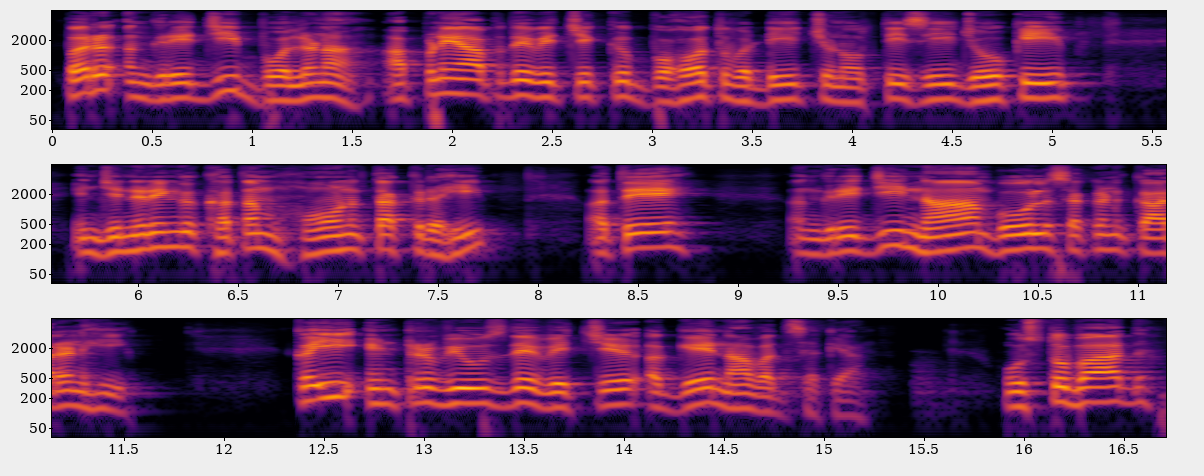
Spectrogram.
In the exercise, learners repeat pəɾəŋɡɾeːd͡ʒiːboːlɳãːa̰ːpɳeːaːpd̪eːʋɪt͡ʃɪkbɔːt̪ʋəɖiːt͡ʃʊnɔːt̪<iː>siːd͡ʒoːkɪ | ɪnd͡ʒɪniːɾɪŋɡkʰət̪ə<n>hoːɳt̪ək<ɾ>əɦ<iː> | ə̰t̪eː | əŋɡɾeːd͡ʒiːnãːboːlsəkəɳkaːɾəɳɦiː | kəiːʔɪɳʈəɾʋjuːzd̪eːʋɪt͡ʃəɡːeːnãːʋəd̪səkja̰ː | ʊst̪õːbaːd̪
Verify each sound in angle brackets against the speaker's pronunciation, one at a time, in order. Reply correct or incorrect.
correct, incorrect, correct, correct

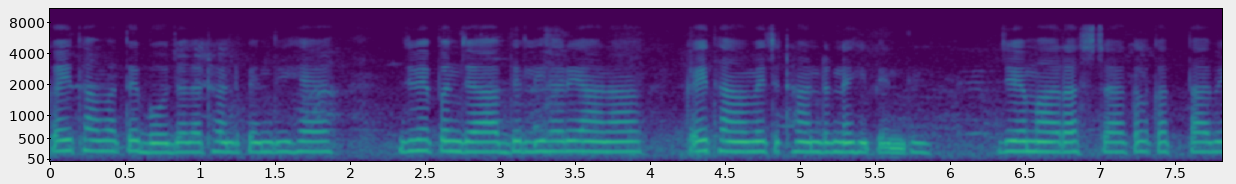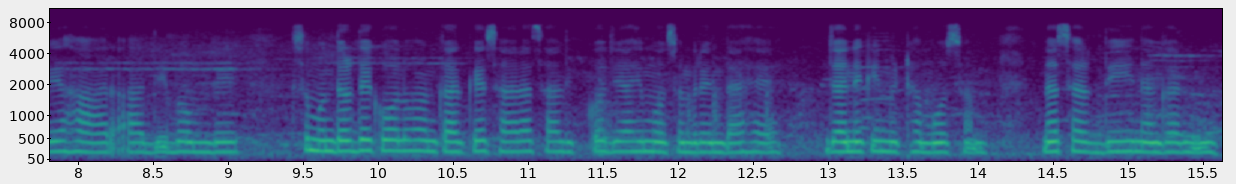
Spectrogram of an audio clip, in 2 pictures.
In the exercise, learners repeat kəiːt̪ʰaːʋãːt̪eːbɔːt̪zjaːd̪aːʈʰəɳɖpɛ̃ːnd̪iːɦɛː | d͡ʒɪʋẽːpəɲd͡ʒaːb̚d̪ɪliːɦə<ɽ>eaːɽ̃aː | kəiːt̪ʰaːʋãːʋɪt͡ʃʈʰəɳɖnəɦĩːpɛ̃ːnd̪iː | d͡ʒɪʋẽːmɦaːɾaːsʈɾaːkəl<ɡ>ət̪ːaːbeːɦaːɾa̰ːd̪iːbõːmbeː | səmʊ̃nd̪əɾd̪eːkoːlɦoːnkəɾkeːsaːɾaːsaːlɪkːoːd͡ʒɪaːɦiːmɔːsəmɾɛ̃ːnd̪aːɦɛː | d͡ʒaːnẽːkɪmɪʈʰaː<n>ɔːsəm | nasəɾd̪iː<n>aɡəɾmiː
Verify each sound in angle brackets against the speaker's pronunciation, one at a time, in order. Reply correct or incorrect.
incorrect, incorrect, incorrect, correct

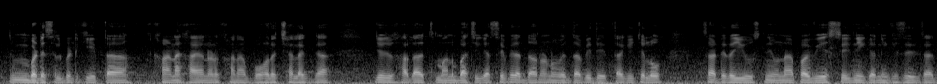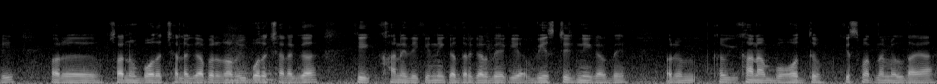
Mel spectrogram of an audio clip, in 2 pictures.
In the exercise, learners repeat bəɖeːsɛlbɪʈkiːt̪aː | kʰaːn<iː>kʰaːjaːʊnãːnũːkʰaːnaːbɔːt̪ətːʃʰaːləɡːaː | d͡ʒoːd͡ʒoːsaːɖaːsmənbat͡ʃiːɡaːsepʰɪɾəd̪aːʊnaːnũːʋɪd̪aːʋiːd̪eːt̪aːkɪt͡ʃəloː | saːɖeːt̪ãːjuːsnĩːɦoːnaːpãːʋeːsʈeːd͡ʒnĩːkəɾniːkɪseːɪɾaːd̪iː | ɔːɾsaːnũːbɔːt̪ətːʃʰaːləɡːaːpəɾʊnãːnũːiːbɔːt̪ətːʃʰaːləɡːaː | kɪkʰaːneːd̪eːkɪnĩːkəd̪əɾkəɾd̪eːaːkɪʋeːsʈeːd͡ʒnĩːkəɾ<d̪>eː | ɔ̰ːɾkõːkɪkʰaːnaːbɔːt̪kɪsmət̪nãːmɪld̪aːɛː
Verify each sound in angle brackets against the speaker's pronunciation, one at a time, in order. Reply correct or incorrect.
incorrect, correct

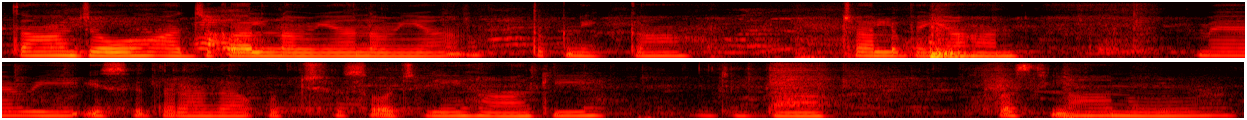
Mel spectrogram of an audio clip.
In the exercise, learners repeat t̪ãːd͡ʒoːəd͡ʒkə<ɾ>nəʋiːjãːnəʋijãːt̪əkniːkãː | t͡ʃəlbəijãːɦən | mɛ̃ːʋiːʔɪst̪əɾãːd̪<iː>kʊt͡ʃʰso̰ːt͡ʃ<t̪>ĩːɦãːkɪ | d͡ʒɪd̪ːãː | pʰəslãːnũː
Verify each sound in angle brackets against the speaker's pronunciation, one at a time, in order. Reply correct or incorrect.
incorrect, incorrect, incorrect

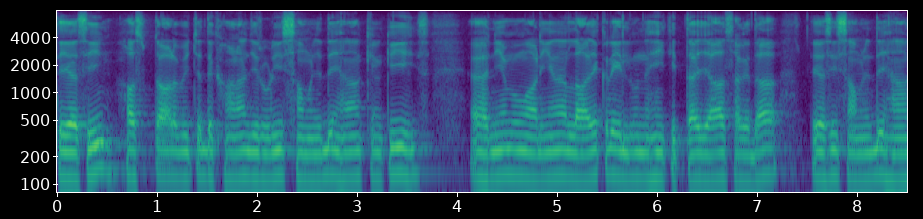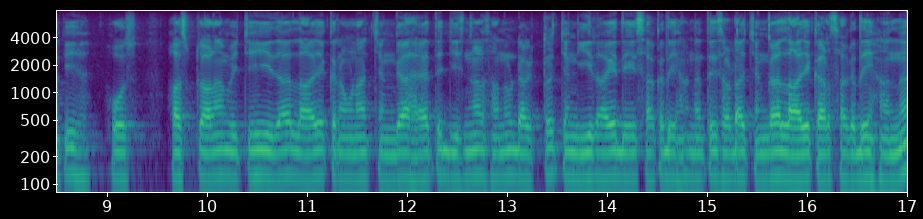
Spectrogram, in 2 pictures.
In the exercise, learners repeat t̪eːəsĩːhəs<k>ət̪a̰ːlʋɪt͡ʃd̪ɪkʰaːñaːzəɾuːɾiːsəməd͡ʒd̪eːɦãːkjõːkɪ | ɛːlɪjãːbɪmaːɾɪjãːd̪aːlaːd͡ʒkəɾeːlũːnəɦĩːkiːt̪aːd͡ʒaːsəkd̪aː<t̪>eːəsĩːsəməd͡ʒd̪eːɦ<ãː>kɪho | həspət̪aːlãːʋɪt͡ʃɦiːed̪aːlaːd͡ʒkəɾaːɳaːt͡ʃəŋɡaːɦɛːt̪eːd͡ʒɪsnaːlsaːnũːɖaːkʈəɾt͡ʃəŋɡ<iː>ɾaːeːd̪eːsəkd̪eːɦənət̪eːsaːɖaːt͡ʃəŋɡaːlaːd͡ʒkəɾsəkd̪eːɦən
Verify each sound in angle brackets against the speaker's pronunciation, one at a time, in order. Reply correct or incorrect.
incorrect, correct, correct, correct

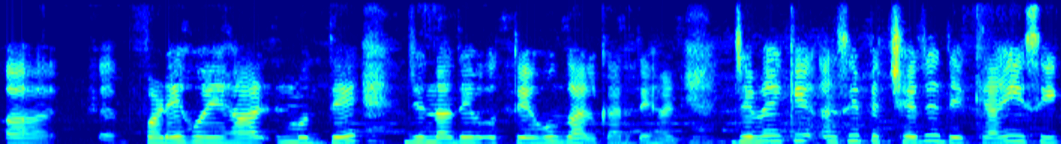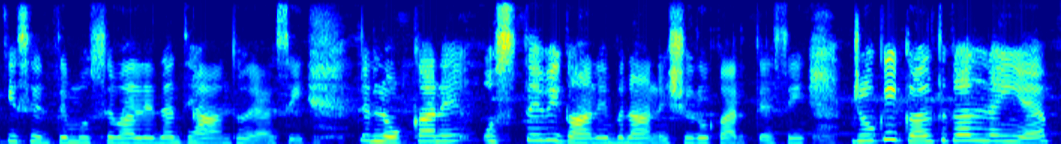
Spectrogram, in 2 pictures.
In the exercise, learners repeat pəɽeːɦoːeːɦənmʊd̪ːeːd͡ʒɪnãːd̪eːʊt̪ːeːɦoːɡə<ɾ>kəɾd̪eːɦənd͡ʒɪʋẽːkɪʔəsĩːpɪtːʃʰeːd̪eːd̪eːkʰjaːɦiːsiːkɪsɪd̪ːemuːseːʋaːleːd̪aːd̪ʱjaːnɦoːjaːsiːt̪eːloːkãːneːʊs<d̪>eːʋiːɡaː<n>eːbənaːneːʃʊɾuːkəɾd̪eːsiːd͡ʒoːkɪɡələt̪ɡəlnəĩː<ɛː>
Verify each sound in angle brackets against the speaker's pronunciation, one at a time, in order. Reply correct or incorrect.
incorrect, incorrect, correct, correct

